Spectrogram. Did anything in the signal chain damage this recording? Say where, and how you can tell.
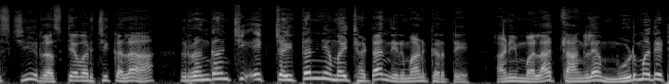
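Yes, at the codec stage, across the whole speech clip. There's a mix of two different flavours of compression smear, and nothing above 19.1 kHz. That's likely transcoding between lossy codecs: the sound points to AAC at a low rate, then WMA re-encoding its artefacts.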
